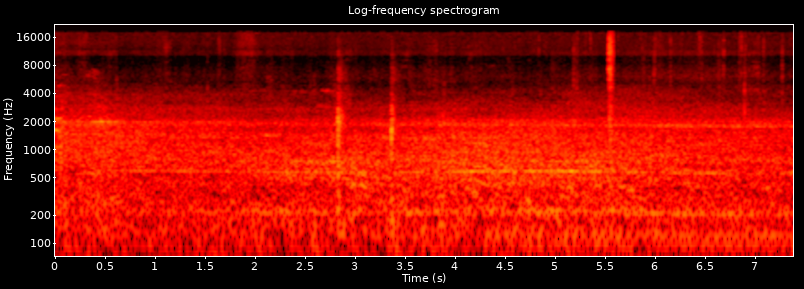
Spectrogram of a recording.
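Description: A train running past on the nearby railway line: a steady rumble with two sharp clicks about three seconds in, mixed with the distant engine noise of a Boeing 777-300ER on landing approach.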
